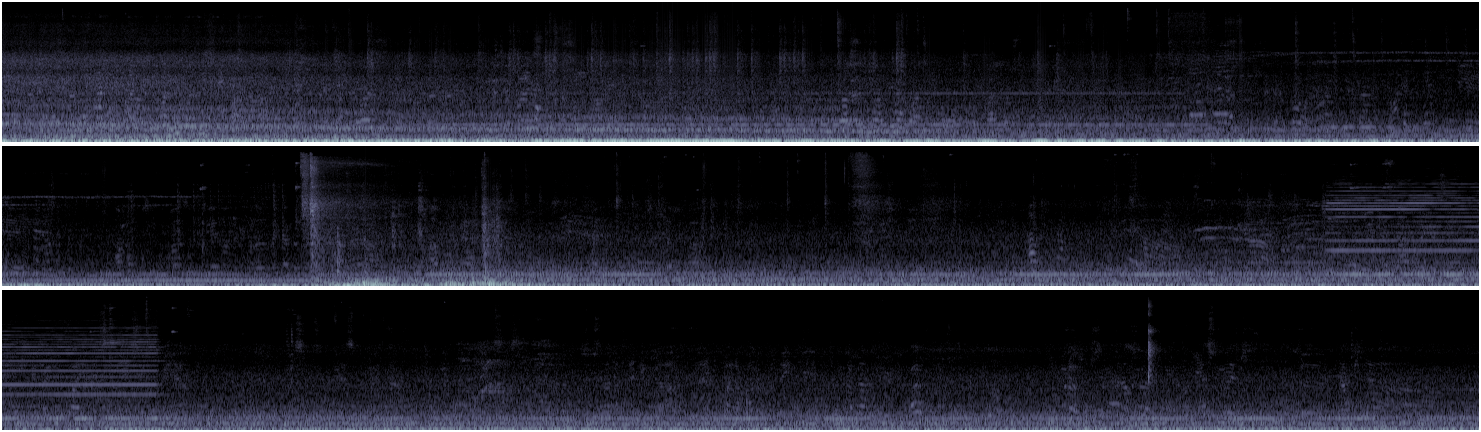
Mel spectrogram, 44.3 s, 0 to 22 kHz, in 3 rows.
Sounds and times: Metro ride 0:00.0 - 0:44.3

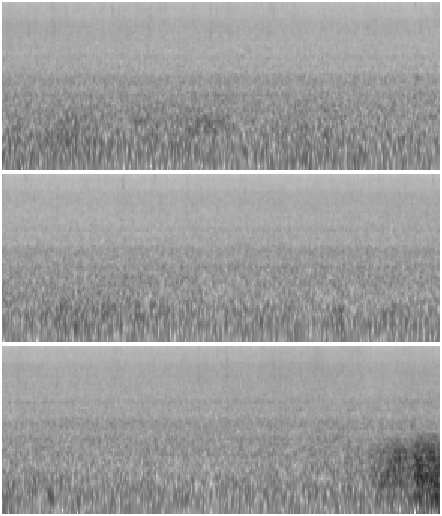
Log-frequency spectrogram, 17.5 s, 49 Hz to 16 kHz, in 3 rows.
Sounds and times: distant thunderstorm 0:00.0 - 0:07.5
Heavy rain 0:00.0 - 0:17.5
distant thunderstorm 0:15.2 - 0:17.5

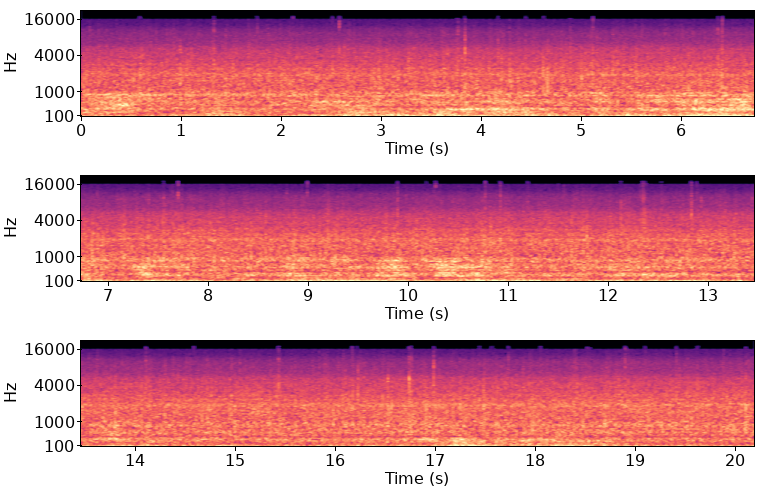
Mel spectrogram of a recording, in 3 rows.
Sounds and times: rain 0:00.0 - 0:20.1
aeroplane overhead 0:00.0 - 0:14.8

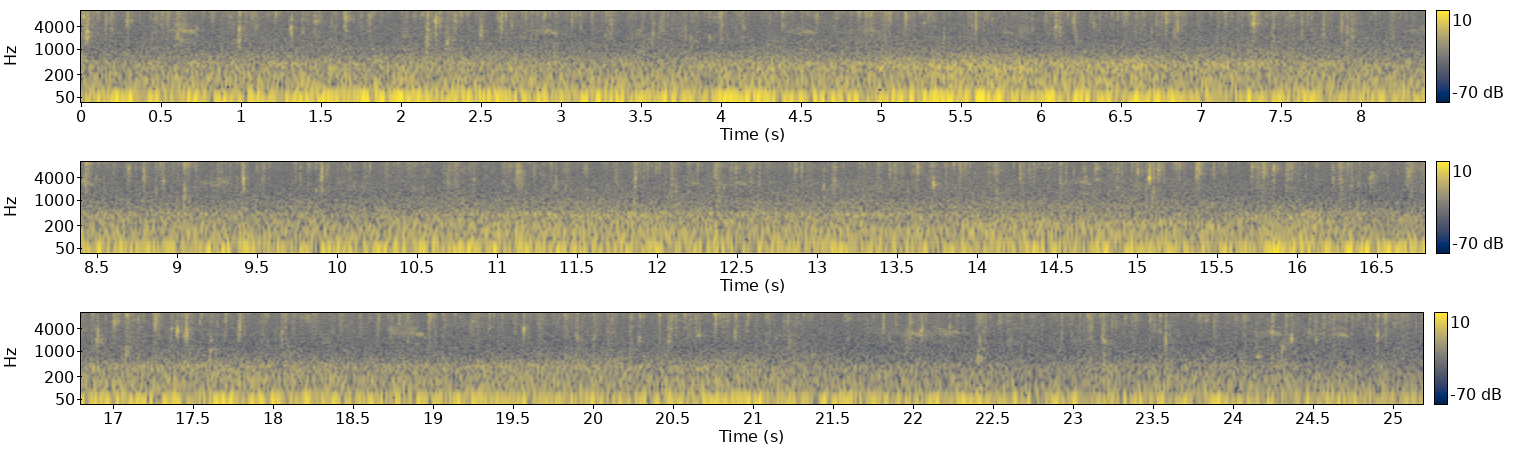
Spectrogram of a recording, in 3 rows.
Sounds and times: Endless rain 0:00.0 - 0:25.1

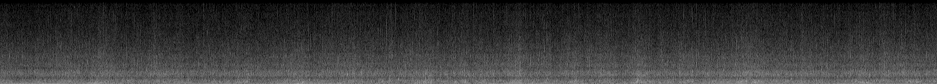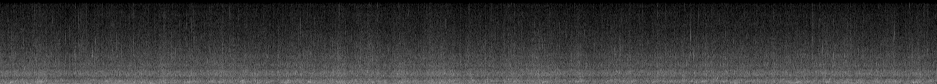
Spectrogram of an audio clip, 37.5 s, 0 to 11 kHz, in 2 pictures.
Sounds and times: troubled water 0:00.0 - 0:37.4

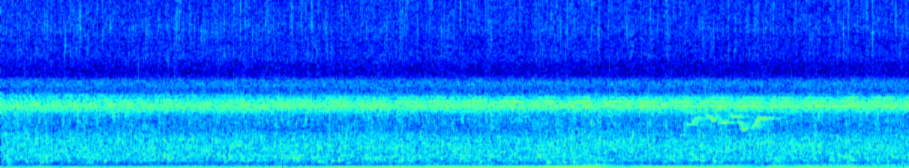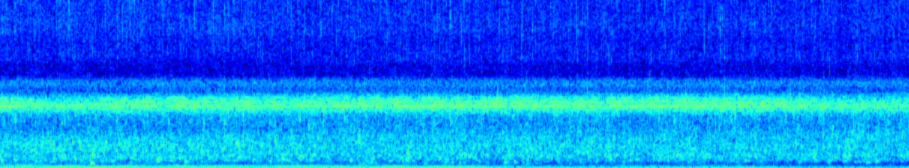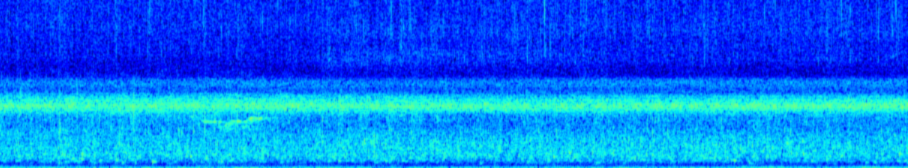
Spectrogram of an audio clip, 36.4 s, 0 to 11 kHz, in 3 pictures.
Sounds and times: Cicadas cry 0:03.3 - 0:19.3
Cicadas cry 0:27.0 - 0:27.9

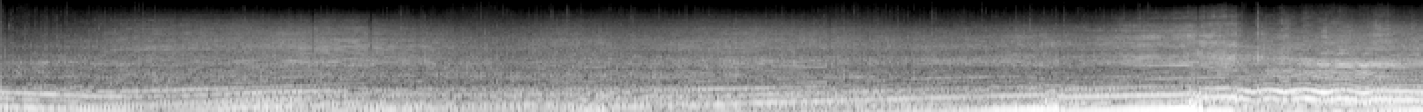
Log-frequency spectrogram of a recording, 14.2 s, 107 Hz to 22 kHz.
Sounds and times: moto three qualifying 0:00.0 - 0:14.2
rain on umbrella 0:00.0 - 0:14.2

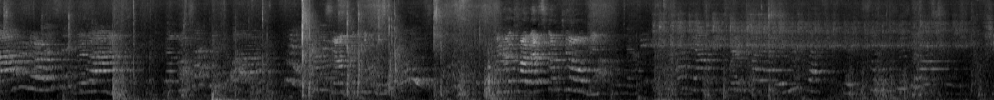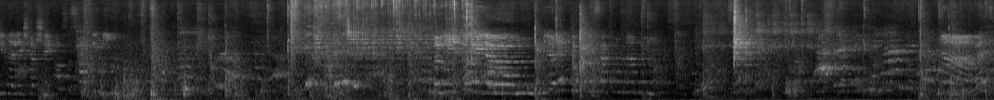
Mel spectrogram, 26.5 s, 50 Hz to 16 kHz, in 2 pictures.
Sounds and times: very young child 0:08.2 - 0:13.1
very young child 0:23.7 - 0:26.5

